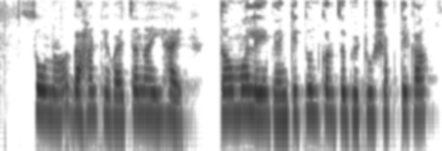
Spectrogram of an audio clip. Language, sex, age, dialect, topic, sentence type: Marathi, female, 18-24, Varhadi, banking, question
